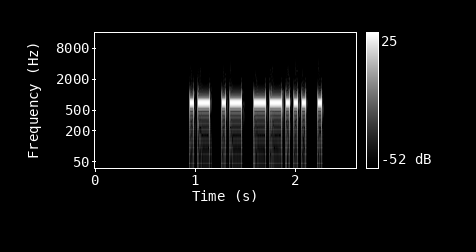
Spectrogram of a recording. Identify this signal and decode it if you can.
Morse code, heard as a keyed tone, about 30 wpm, 700 Hz. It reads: AA7E
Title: USA Call Signs - 4 Characters - 30wpm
